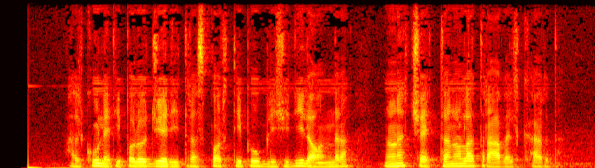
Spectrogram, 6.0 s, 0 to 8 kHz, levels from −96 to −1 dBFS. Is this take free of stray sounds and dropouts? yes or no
yes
